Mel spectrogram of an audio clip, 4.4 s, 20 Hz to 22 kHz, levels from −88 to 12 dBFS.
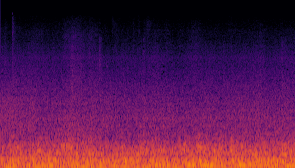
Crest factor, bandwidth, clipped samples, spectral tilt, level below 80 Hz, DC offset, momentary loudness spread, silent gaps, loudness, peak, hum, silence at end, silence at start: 12 dB; 9 kHz; under 0.1%; -8.5 dB/octave; -24 dBFS; under 0.1%; 2 LU; none; -23 LUFS; -8 dBFS; none; 0 s; 0 s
